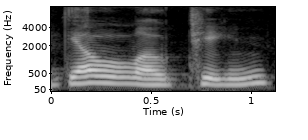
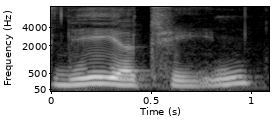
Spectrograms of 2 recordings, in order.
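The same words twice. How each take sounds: First: The double L is said as an L sound. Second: The double L is said as a Y sound. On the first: The speaker calls it wrong. "those people in the Midwest who say guillotine" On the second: The speaker calls it right. "when you have two L's, it's pronounced as a Y"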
